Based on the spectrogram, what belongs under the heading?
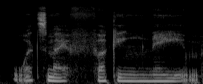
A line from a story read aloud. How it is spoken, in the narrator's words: snarls again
